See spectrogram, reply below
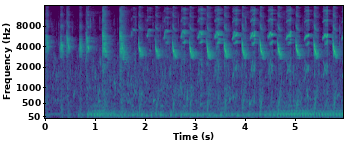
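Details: Long-tailed shrike singing a fast run of short, high, downward-sweeping chirps repeated about three times a second, with a low hum underneath.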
